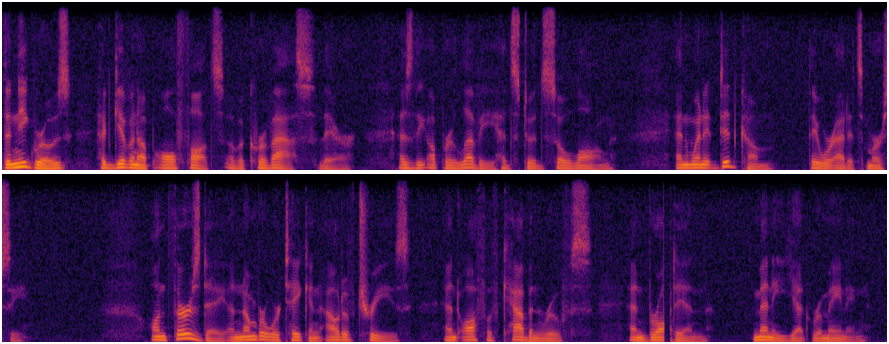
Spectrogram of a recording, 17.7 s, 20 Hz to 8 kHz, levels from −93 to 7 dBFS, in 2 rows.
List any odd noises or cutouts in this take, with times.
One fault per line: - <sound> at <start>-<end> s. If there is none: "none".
- dropout at 15.5-15.5 s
